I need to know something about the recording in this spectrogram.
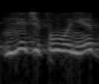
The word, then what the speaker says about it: Nezhadpournia: How do you pronounce your surname? Yeah, Nezhadpournia, but I'll take whichever take you want to take on it.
